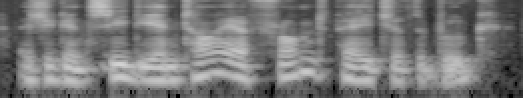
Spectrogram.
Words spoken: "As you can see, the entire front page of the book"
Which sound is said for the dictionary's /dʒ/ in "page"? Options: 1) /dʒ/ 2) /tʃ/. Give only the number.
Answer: 1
